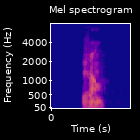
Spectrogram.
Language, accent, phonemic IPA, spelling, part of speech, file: French, France, /ʒɑ̃/, gent, noun / adjective, LL-Q150 (fra)-gent.wav
- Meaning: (noun) 1. people, nation 2. race, species (of animals) 3. tribe 4. company, those who are in accompaniment; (adjective) nice, pleasant, or noble, speaking of a person or thing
